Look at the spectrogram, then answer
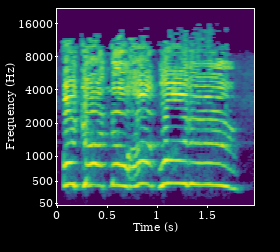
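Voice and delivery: very high, loud, slow wail; mock dramatic cry. Banderas-style plumber in a movie, hammed-up loud wail.

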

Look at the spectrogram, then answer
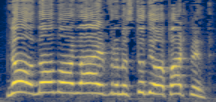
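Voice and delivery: high, loud mock Middle Eastern accent. Captured terrorist begging, in a loud high mock Middle Eastern accent. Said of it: "I made him sound like Armenian".

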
